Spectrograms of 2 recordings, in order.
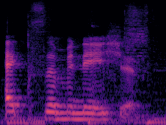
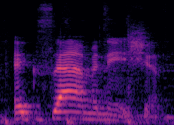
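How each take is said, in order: First: The stress is on the first syllable. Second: The stress is on the second syllable. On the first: The speaker calls it wrong. "I put the stress on the first syllable instead of the second syllable" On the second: The speaker calls it right. "The stress is on the second syllable"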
